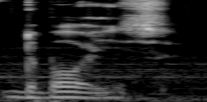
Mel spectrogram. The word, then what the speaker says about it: Dubois: on the outskirts of a town called Dubois (Pronounced like Du-boice).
